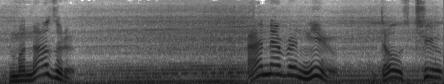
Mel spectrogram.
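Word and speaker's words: 真鶴: I just noticed that Mazuru, what I just said, the place is actually pronounced Manazaru.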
